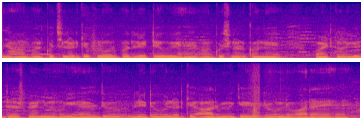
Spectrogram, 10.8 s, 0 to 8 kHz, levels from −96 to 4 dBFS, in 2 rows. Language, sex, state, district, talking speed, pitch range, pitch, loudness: Hindi, male, Uttar Pradesh, Muzaffarnagar, 150 wpm, 125-130 Hz, 125 Hz, -30 LUFS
